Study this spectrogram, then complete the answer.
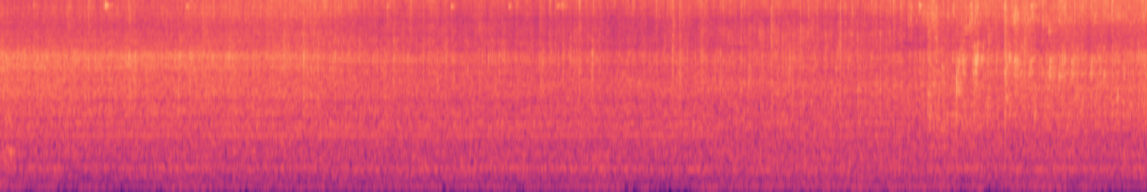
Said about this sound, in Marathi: किती छान फ्राय होते बघू शकता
